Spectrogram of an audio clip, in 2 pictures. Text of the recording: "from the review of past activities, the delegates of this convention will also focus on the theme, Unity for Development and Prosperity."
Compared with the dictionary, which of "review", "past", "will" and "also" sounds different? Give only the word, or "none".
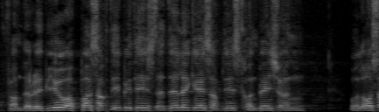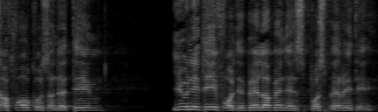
past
